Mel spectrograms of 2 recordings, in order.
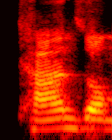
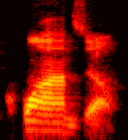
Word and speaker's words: Cuonzo: ferns new basketball so Cuonzo Martin he's head basketball coach but his name spelled Cu o NGO which a lot of people get confused and pronoun see Kwanzaa so I'm gonna put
